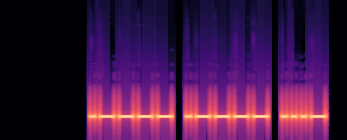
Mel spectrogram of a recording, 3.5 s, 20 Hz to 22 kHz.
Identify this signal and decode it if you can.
Morse code, heard as a keyed tone, about 25 wpm, 700 Hz. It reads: 11V
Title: Three Challenging Letter-Number Combinations 25wpm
